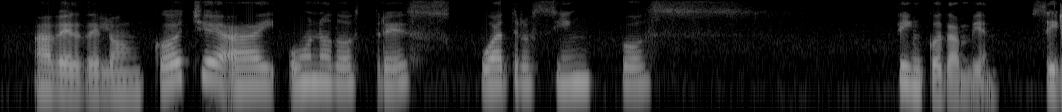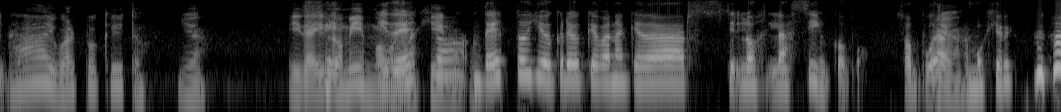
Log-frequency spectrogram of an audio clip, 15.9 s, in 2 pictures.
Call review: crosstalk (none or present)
present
